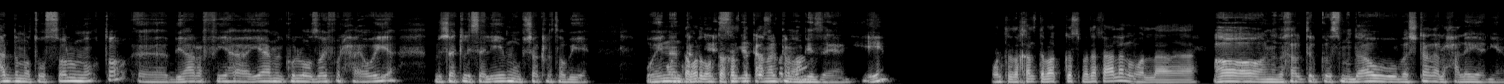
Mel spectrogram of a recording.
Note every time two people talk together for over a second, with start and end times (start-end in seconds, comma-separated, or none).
6.7-8.1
